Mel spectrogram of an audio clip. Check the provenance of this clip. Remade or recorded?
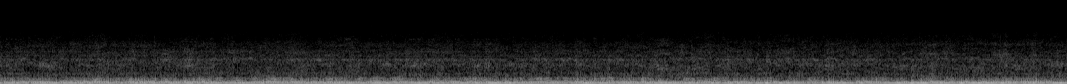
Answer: remade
